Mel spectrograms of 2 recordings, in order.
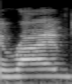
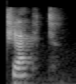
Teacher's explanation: he arrived, it has the D sound, but checked has more of like a T sound at the end.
